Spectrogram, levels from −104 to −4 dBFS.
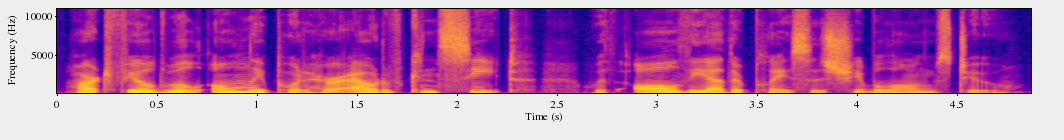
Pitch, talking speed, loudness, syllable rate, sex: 195 Hz, 195 wpm, -17 LUFS, 5.0 syllables/s, female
